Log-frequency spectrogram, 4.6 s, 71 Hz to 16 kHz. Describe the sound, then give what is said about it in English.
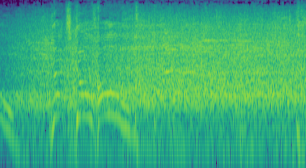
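A loud, steady roar from an arena crowd cheering after Vince Carter's reverse 360-degree dunk, a dense wash of voices that holds for several seconds, with a few brief rising shouts early on. “The crowd goes nuts, and Carter is just strutting around and puffing out his chest.”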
